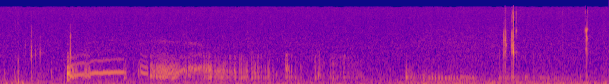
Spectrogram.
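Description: Soft gurgles and a drawn-out rumbling growl from the belly, ordinary stomach growling.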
